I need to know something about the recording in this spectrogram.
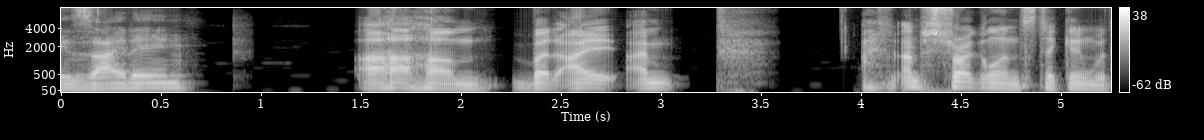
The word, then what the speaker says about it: Zidane: Zidane. Do you pronounce it Zidane?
